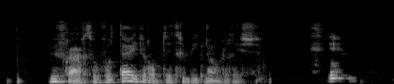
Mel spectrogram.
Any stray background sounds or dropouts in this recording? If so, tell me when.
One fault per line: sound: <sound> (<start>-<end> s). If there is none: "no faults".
sound: laugh (3.1-3.6 s)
